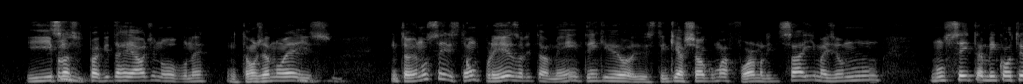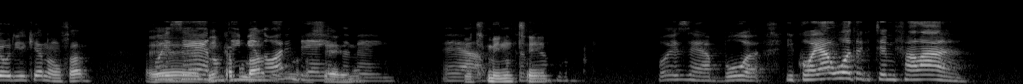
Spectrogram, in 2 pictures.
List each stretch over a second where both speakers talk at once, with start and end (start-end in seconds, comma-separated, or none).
11.8-13.9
